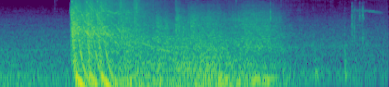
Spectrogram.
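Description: A gunshot booms and echoes away.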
